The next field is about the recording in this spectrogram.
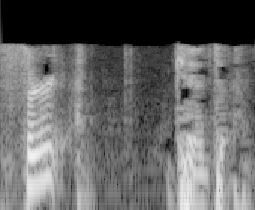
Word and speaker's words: circuit: 好，电路其中这个音标是这样来的，叫做 circuit。 UI 的发音是短的，所以 circuit 这个词表示名词电路啊，记住，就是电子绕了一圈，形成一个闭路的通路叫电路，英文叫 circuit。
